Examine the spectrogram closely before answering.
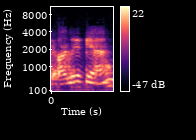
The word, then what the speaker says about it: Arlienne: I go by Arlienne, which is French.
